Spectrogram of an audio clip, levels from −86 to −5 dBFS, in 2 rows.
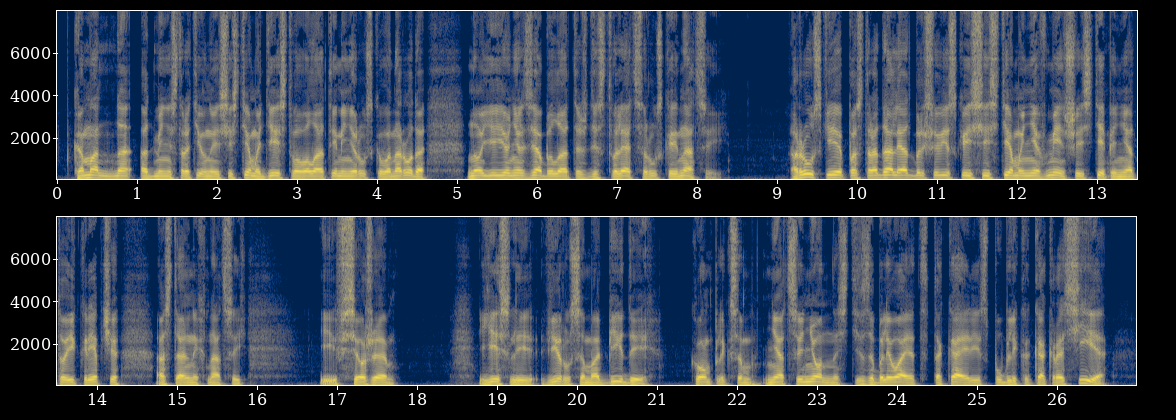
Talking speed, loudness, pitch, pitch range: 95 wpm, -17 LUFS, 105 Hz, 100-115 Hz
